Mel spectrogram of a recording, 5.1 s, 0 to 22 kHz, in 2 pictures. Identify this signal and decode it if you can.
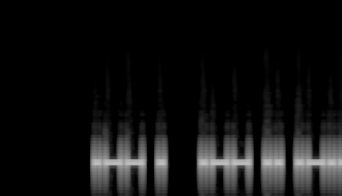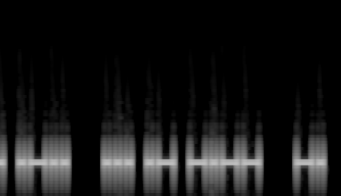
Morse code, heard as a keyed tone, about 30 wpm, 700 Hz. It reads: WE WILL SAY N
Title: Sentences from Top 200 Words and Abbreviations 30wpm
